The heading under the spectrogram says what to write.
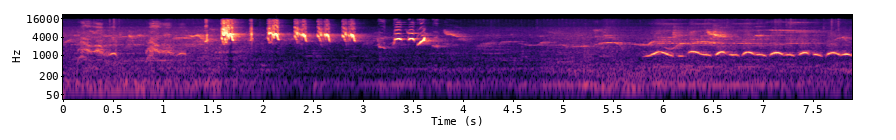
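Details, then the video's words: Caged Chinese hwamei, two years kept, tame with many forest voices: bursts of scratchy chatter and clicks, a pause, then a low, wavy whistled trill repeated in even undulations. "Họa mi thuần nhiều giọng rừng,chim đấu hót tốt"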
